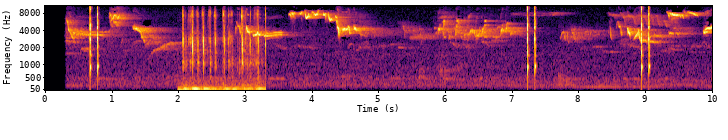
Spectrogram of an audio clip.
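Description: Intro sound effects: bird chirps throughout, with sharp clicks like a mouse button. A quick run of clicks over a low hum comes about two seconds in, and single clicks come near the start, around seven seconds and near the end, as a cursor clicks a subscribe button and bell.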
